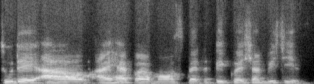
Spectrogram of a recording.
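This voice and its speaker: A woman from Singapore asking a question as a meditation student, halting and searching for her words. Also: fairly low pitch, steady tone. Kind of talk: question in a live online session. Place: video call. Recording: dull video call audio.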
